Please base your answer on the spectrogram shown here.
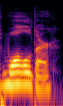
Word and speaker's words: Walder: And what's funny as well, in like the books and stuff, his actual name is Walder, and no one knows why he just started saying Hodor, and people just call him Hodor.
